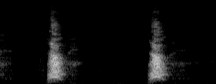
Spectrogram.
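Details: A young male Alaskan Malamute, the youngest of a pack of three, gives two deep, full barks about a second apart.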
